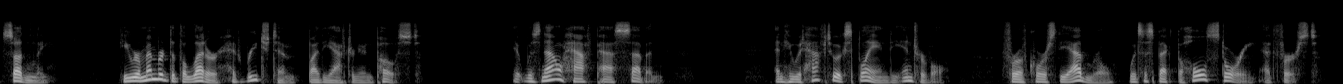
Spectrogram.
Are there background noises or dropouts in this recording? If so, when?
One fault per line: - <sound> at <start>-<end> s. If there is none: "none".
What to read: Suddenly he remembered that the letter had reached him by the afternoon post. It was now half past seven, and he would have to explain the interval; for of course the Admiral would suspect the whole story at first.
none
